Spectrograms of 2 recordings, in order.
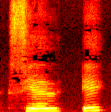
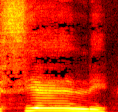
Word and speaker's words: ciel et: Jaunit le ciel et rougit ciel et ciel-les. Donc, l'enchaînement, c'est au lieu de dire ciel et, on dit ciel-les.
